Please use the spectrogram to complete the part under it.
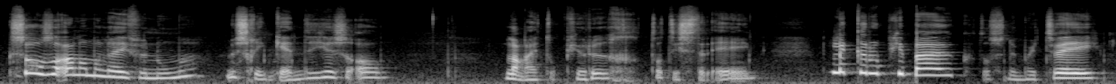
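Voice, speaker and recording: A woman storyteller reading children's stories aloud, slow and expressive. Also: medium pitch.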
